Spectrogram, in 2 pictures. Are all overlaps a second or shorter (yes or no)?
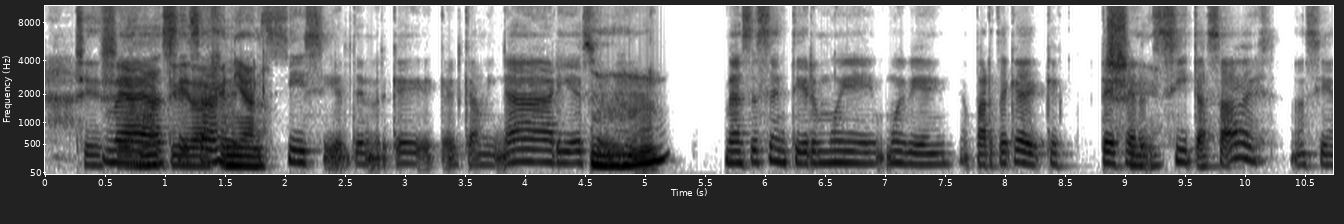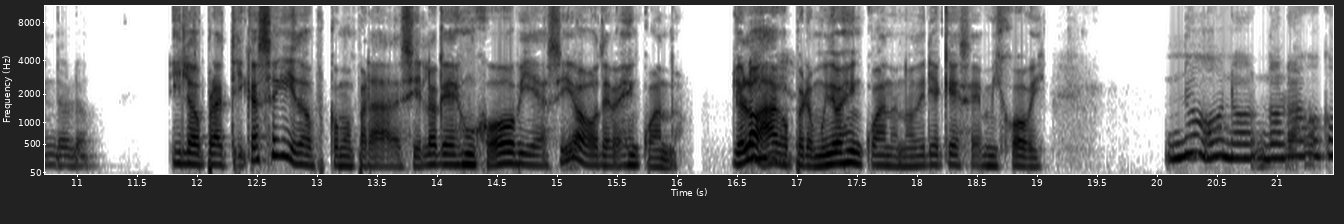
no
